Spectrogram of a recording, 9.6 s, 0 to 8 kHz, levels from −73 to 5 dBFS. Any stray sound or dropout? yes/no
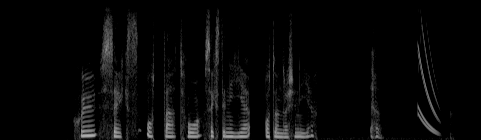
yes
